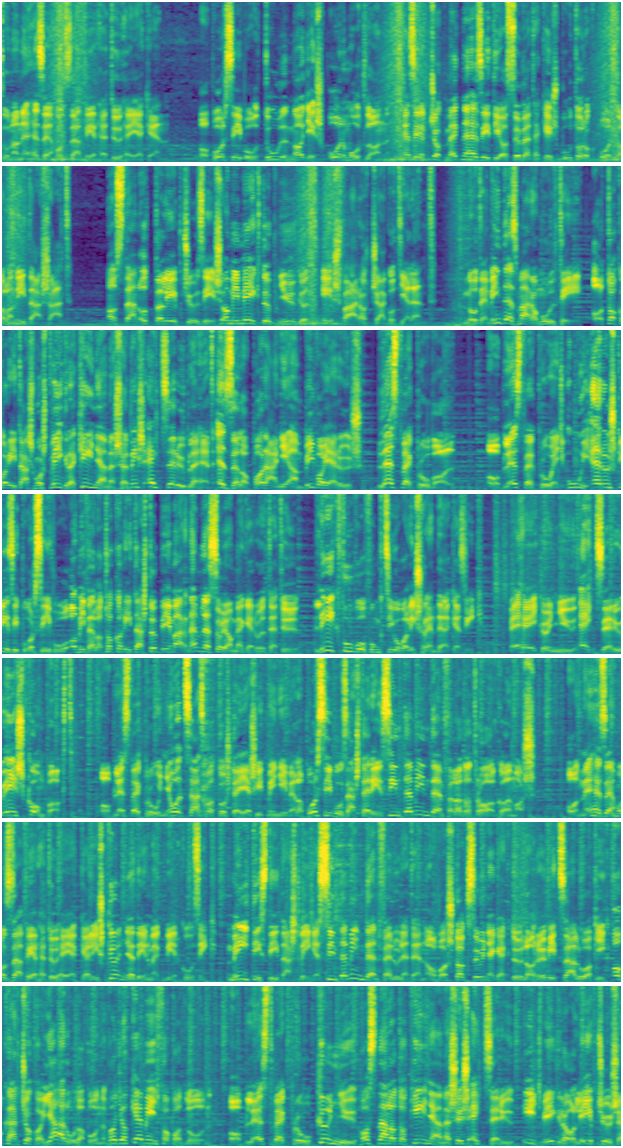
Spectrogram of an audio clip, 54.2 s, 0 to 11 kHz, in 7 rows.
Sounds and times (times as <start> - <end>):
Music: 0.0 - 54.1
Speech: 0.0 - 54.1.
